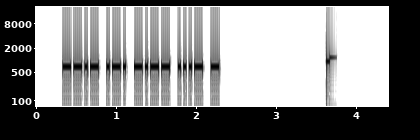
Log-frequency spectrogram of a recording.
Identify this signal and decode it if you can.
Morse code, heard as a keyed tone, about 36 wpm, 700 Hz. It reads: QRYVT
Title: Code Groups - 5 Letter:Numbers - 35wpm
